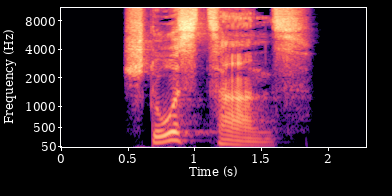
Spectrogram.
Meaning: genitive singular of Stoßzahn
- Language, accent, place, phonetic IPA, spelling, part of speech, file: German, Germany, Berlin, [ˈʃtoːsˌt͡saːns], Stoßzahns, noun, De-Stoßzahns.ogg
